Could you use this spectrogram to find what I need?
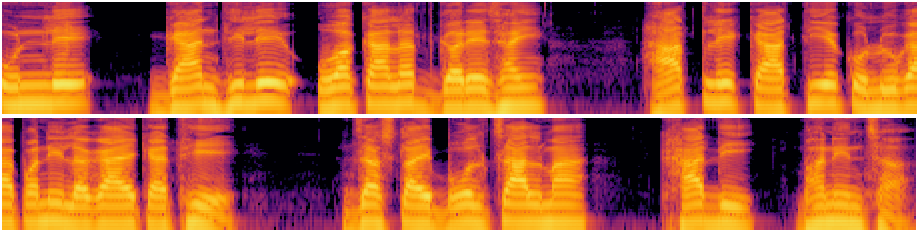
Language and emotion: Nepali, neutral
